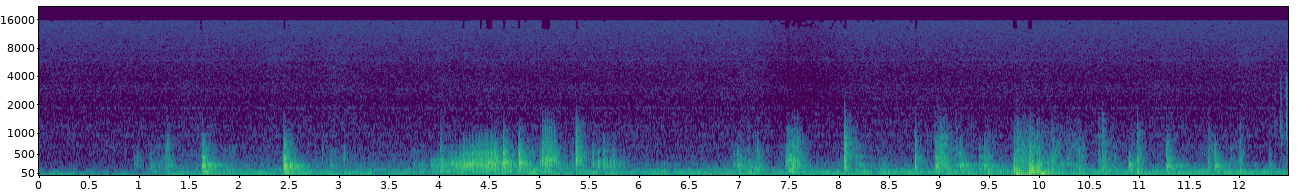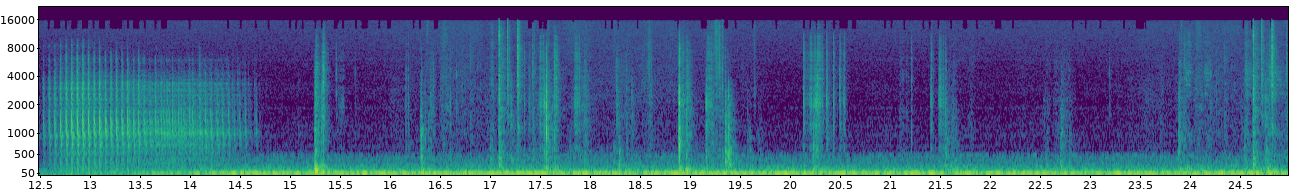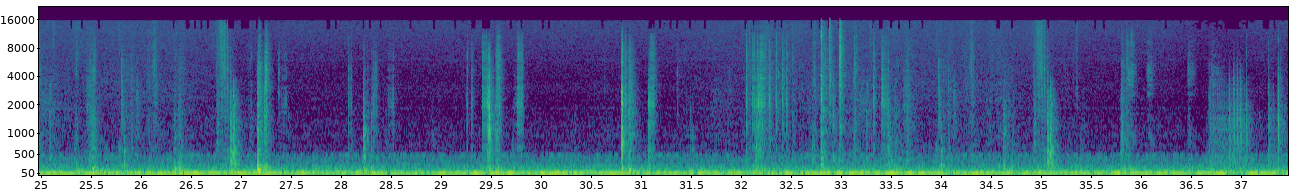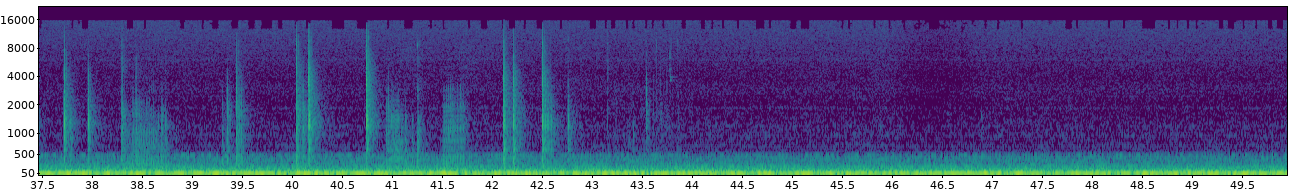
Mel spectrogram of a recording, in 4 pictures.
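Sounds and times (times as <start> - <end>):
short knocks and creaks: 1.0 - 3.2, 3.8 - 6.2, 6.8 - 21.9, 22.5 - 28.6, 29.2 - 29.9, 30.8 - 44.1
low rumbling drone: 2.0 - 49.9.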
